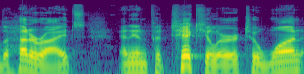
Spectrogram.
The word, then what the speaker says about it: Hutterites: The Hutterites, is that how you pronounce it?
